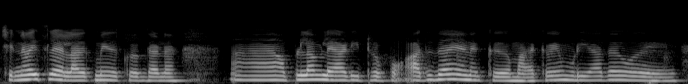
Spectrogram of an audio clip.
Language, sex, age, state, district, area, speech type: Tamil, female, 30-45, Tamil Nadu, Mayiladuthurai, rural, spontaneous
